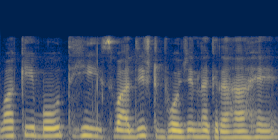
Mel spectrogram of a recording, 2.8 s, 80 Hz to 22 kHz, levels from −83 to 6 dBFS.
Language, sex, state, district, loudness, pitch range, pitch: Hindi, female, Bihar, Lakhisarai, -16 LUFS, 175-210 Hz, 185 Hz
